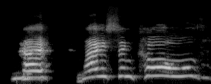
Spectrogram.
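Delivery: drawn-out, very high tempting sing-song; little voice. Acted. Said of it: "it was like that little voice".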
